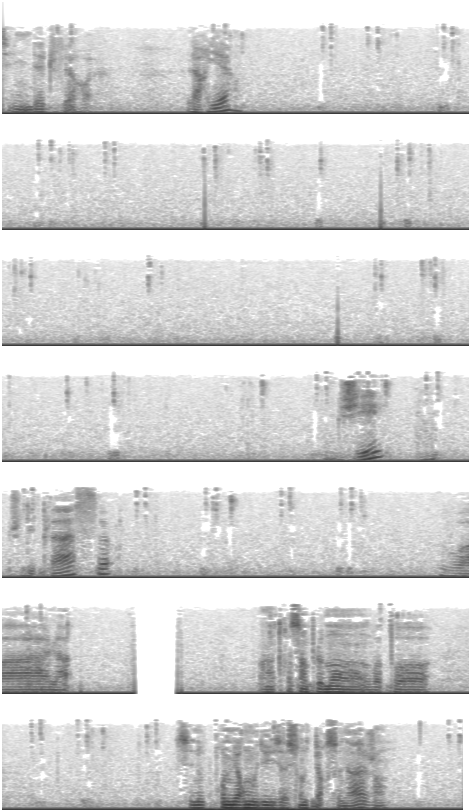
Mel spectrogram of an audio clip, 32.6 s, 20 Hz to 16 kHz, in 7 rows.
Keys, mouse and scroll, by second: 0.9 click, 1.1-2.7 middle drag, 2.3 right click, 2.5 g, 4.0 g, 5.4 g, 6.9 click, 6.9-8.8 middle drag, 6.9 right click, 12.3-12.7 scroll up 1, 12.7-13.4 scroll down 1, 13.9-15.0 middle drag, 15.1-16.7 middle drag, 16.9 g, 17.6 click, 17.9 right click, 18.0 g, 19.4 g, 20.9 right click, 21.1 g, 22.4 g, 22.8 click, 22.8 right click, 24.0 click, 24.3-25.3 middle drag, 25.8 middle click, 26.9-28.4 middle drag, 27.4 right click, 27.4 g, 28.7 click, 29.1 g, 30.6 g, 31.3 click, 31.3 middle click, 31.3 right click, 31.5 click, 31.5 right click.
